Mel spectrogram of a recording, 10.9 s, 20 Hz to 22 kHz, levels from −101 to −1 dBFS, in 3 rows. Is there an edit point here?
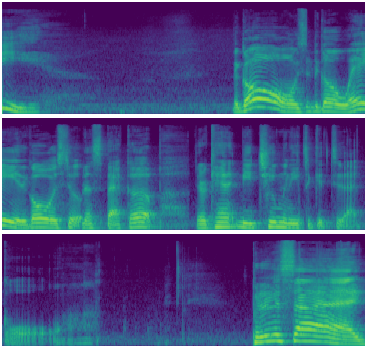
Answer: yes; 4 cuts; at 3.0 s, 4.4 s, 5.5 s, 6.6 s

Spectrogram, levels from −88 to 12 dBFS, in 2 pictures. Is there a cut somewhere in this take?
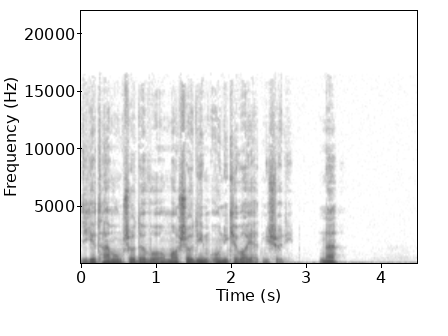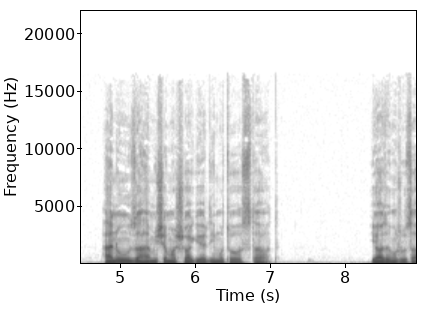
no; 0 cuts

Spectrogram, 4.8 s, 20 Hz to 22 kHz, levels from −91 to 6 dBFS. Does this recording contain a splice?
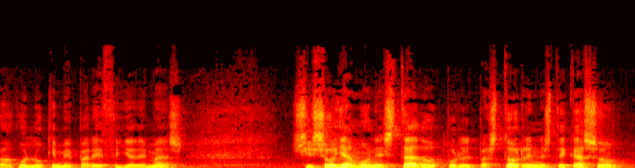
no; 0 cuts

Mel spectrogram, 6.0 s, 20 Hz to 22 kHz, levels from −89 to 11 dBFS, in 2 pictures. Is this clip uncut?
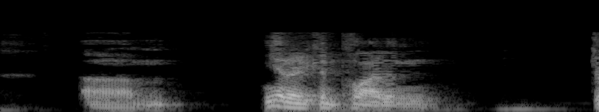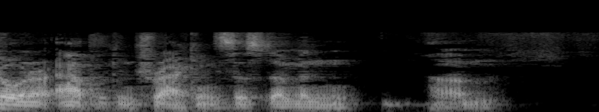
no; 1 cut; at 2.0 s

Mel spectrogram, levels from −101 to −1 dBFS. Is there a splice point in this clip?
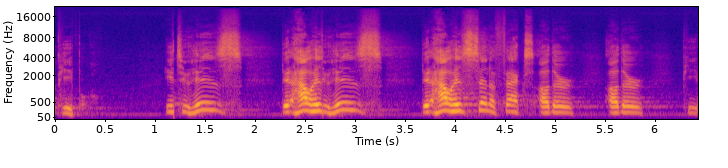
yes; 3 cuts; at 1.2 s, 2.7 s, 5.5 s

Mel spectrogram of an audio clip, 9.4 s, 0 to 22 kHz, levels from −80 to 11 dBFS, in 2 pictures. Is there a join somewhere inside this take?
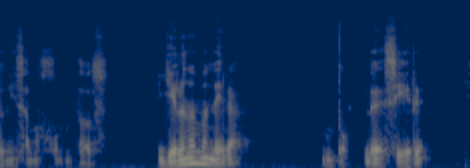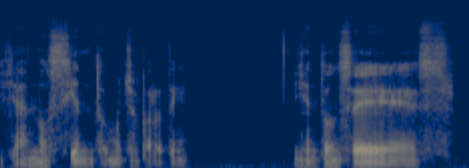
yes; 1 cut; at 3.5 s

